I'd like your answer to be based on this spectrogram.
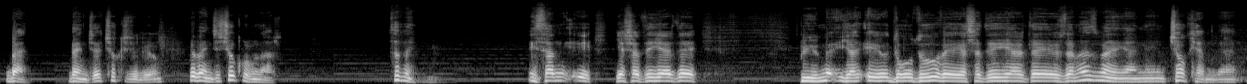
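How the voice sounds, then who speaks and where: A middle-aged man from Istanbul, speaking halting, slightly broken in a casual street interview. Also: on the high side, warm tone, faint music behind. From Istanbul, Turkey. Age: middle-aged to 60s.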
